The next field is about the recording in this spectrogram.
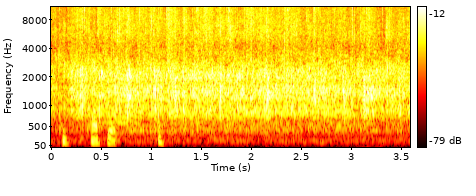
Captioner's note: applause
